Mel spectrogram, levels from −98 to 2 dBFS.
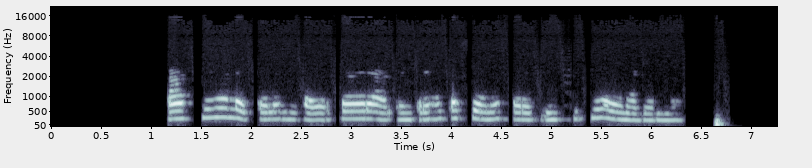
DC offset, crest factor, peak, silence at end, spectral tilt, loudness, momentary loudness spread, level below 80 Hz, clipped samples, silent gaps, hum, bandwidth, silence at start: under 0.1%; 16 dB; -2 dBFS; 0.55 s; -11 dB/octave; -18 LUFS; 11 LU; -36 dBFS; under 0.1%; 1.43-1.50 s, 2.02-2.06 s, 5.35-5.39 s, 6.34-6.62 s; none; 2.6 kHz; 1.15 s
